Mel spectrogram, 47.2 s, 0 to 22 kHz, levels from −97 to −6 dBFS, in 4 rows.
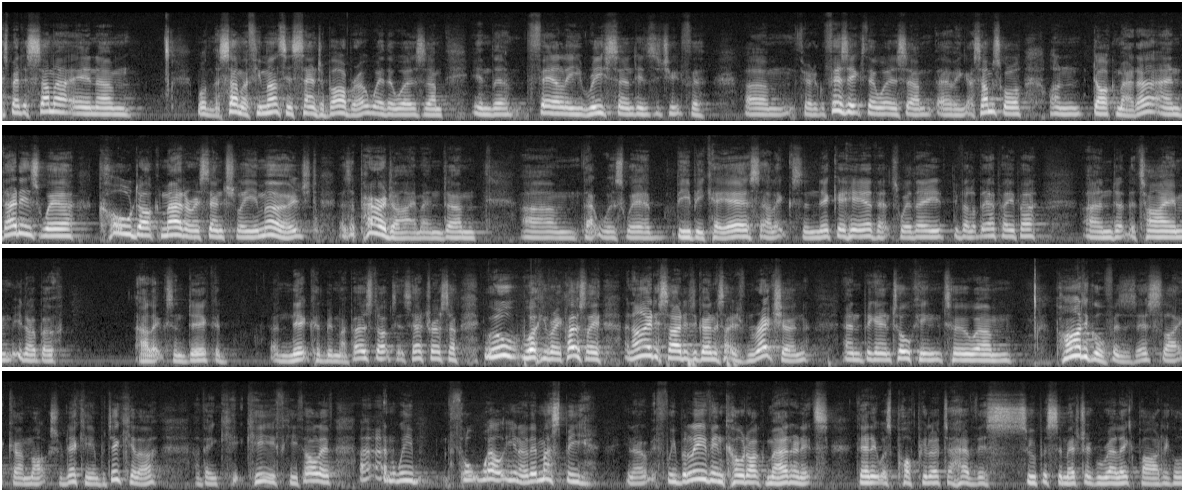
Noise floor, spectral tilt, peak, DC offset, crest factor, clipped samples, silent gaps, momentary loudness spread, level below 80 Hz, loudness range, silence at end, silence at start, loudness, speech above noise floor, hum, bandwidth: -58 dBFS; -5.5 dB/octave; -4 dBFS; under 0.1%; 22 dB; under 0.1%; none; 13 LU; -60 dBFS; 6 LU; 0 s; 0 s; -25 LUFS; 33 dB; none; 15 kHz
